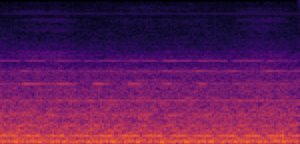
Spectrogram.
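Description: A Canadian Pacific freight train rolls past at Rouses Point near the junction toward Canada, a steady low rumble of wheels and cars with a faint high whine, continuous and fairly close with no voices.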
